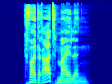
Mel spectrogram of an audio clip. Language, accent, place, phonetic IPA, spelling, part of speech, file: German, Germany, Berlin, [kvaˈdʁaːtˌmaɪ̯lən], Quadratmeilen, noun, De-Quadratmeilen.ogg
- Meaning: plural of Quadratmeile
